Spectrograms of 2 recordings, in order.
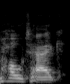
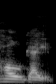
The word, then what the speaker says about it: Holgate: tag um we yeah we call him whole tag not holgate because tana said his name wrong once so it's stuck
